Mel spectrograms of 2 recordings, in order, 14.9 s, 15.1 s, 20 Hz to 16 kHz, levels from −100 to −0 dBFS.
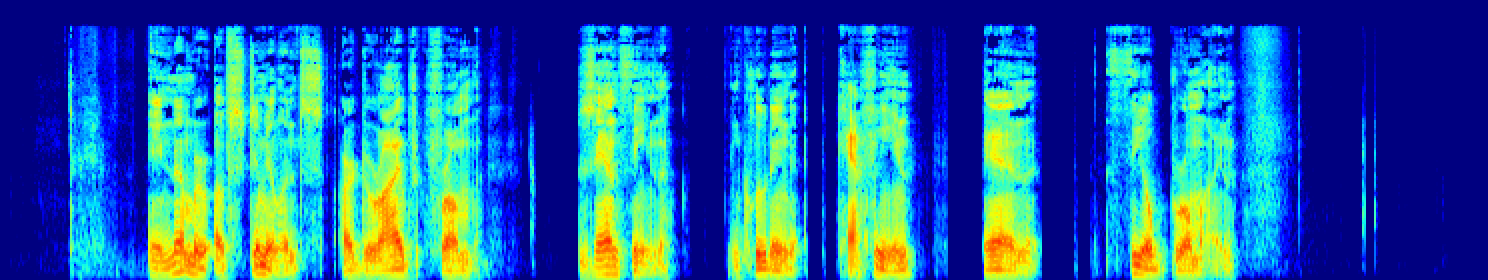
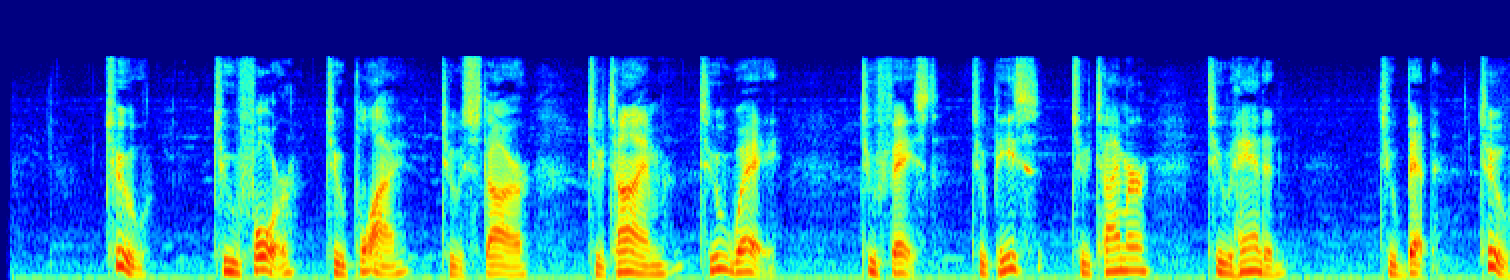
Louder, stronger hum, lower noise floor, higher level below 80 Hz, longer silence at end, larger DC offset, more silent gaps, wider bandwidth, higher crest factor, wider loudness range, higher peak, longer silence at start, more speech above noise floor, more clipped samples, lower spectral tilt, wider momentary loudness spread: about the same, -22 LUFS vs -22 LUFS; neither; first, -82 dBFS vs -55 dBFS; about the same, -54 dBFS vs -50 dBFS; first, 2.2 s vs 0 s; neither; first, 5.56-5.77 s, 6.91-7.25 s, 8.08-8.37 s, 9.48-9.82 s, 10.42-10.90 s vs none; first, 11.5 kHz vs 7.6 kHz; about the same, 24 dB vs 20 dB; about the same, 5 LU vs 3 LU; about the same, -2 dBFS vs -4 dBFS; second, 0.7 s vs 1.05 s; first, 61 dB vs 34 dB; neither; second, -5 dB/octave vs -7 dB/octave; second, 16 LU vs 19 LU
